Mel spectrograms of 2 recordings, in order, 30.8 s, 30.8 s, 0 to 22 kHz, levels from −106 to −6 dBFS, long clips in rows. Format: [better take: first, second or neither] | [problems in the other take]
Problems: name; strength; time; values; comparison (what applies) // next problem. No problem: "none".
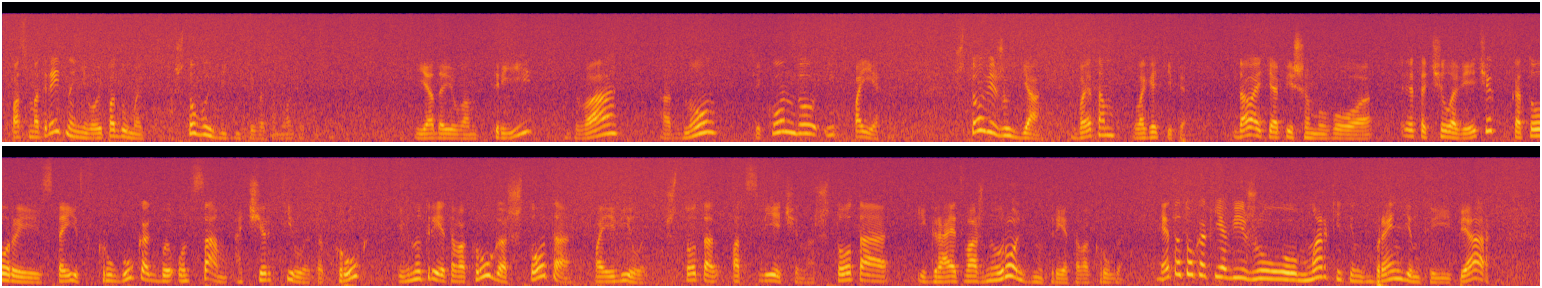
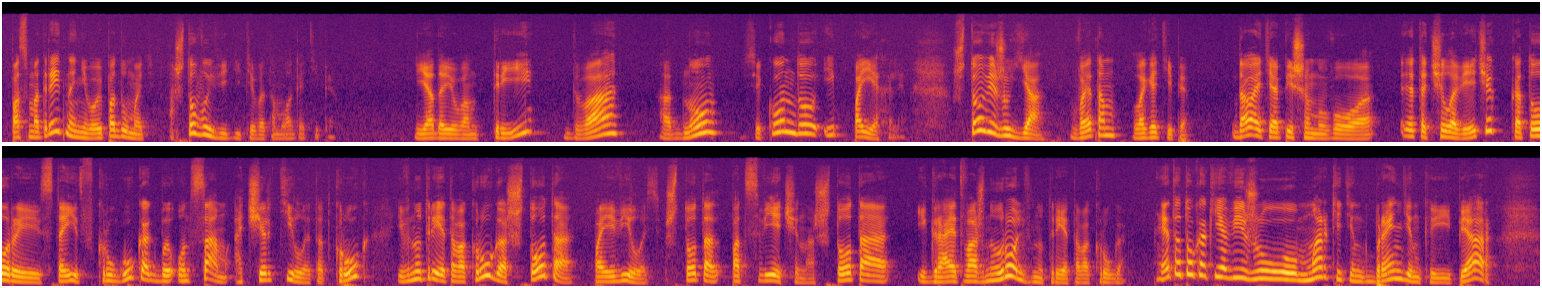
second | hiss; loud; throughout; 6 dB below the speech; faint in the second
